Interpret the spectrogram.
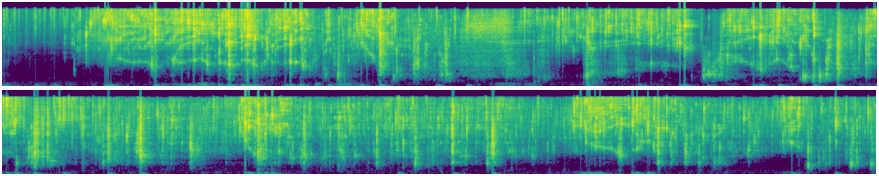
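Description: Crunching and wet chewing of tanghulu, the hard sugar glaze on the fruit cracking in many sharp snaps as it is bitten and chewed.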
